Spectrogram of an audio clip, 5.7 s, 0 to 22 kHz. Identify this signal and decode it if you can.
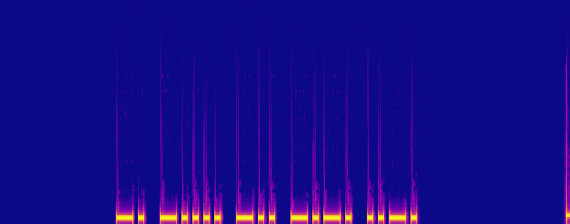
Morse code, heard as a keyed tone, about 21 wpm, 700 Hz. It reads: N6DCF
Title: USA Call Signs - 5 Characters - 3x Character Spacing - 22wpm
